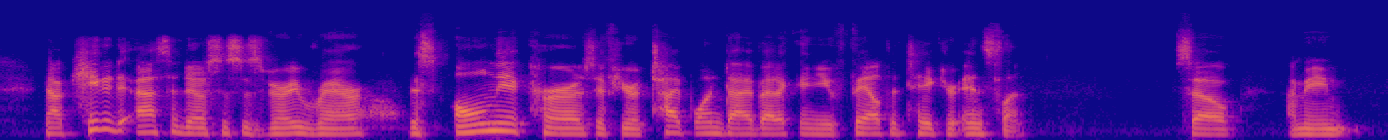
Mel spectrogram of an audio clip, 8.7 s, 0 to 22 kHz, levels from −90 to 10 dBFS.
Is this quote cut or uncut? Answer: uncut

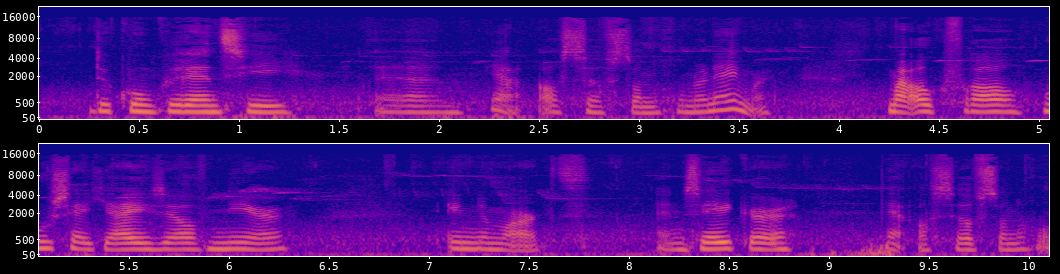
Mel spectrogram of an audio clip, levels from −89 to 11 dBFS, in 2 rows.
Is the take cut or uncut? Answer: uncut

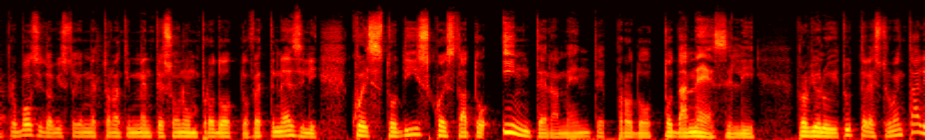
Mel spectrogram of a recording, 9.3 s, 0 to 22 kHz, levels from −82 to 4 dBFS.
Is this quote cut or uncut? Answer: uncut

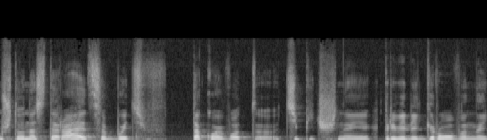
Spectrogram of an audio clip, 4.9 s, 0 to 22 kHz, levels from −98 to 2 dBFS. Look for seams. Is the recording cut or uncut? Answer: cut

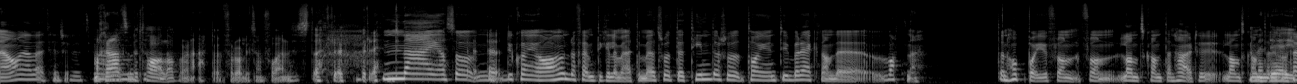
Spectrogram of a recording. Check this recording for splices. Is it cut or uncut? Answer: uncut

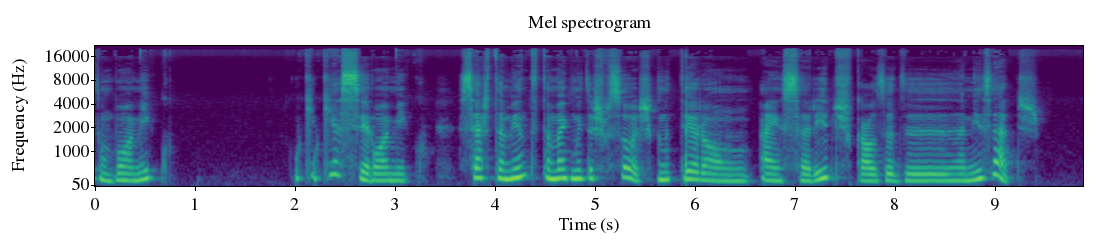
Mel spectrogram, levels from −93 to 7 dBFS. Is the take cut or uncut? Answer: cut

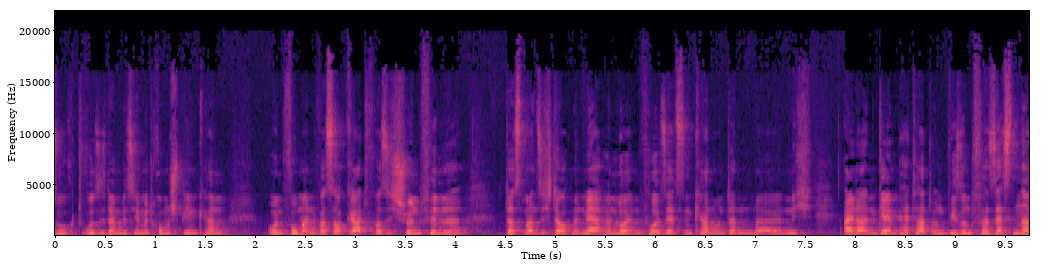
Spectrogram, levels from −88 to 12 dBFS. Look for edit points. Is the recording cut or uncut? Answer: uncut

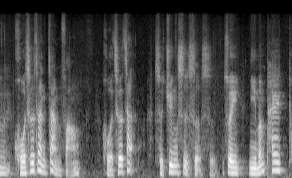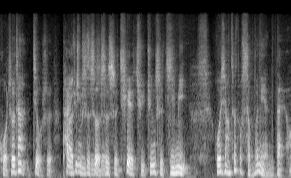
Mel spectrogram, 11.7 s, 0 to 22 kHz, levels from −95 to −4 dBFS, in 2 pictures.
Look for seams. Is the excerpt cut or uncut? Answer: cut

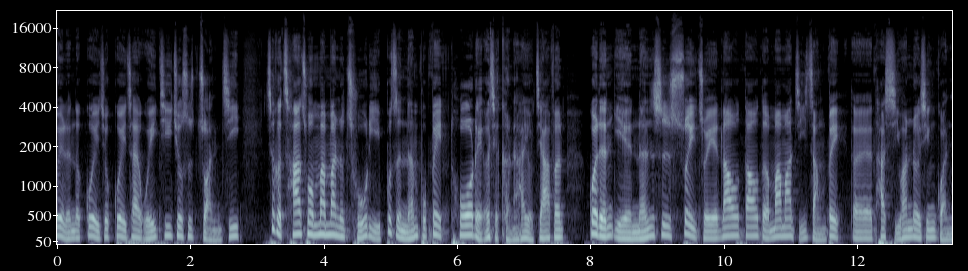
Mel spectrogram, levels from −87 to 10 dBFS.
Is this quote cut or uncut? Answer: uncut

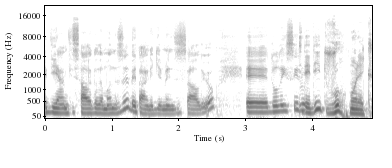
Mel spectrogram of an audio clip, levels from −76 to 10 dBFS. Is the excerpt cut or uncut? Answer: cut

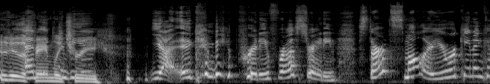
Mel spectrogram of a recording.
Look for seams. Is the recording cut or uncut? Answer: uncut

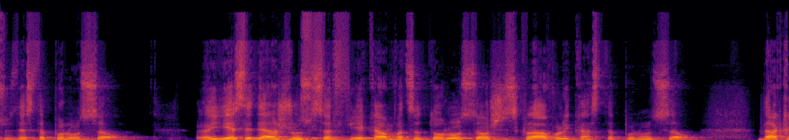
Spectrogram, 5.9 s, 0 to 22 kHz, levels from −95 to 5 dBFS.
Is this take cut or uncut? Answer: cut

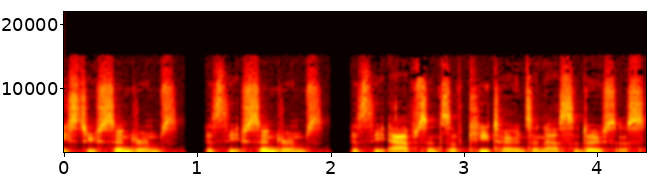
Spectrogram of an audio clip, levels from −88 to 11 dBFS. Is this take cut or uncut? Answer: cut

